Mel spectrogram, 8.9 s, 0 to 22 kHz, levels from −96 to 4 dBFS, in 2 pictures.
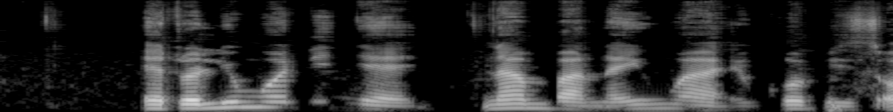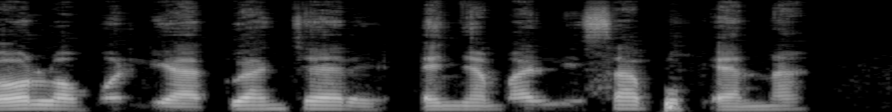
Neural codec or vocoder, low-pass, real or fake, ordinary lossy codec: none; none; real; none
